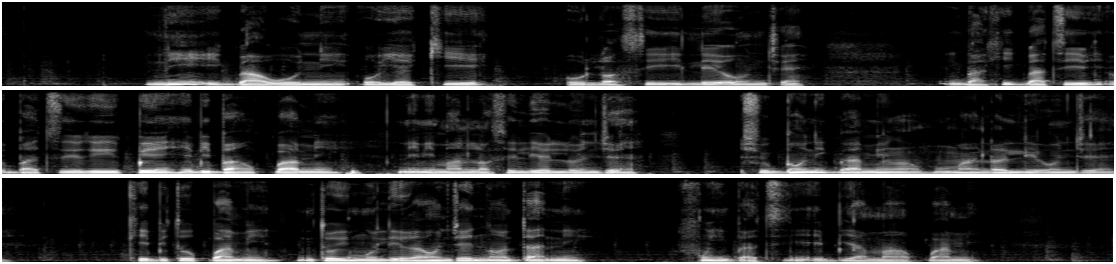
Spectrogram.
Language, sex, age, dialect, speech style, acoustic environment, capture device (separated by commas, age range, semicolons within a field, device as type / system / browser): Yoruba, male, 25-34, Nigeria - Nigerian Standard, happy; relaxed, silence, mobile / macOS / Safari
